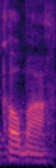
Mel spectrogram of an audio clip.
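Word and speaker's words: chowmah: The word is koma. It's C-H-O-W-M-A-H.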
